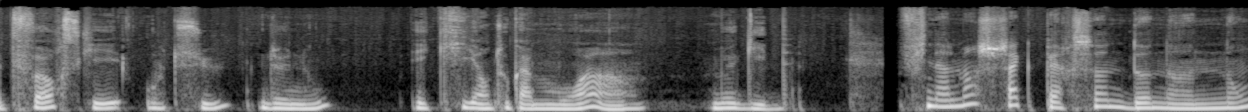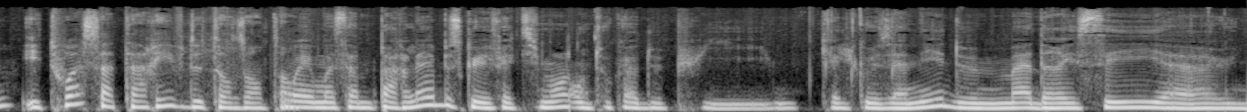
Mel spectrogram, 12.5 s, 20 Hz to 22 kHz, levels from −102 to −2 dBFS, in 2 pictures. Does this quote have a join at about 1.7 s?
no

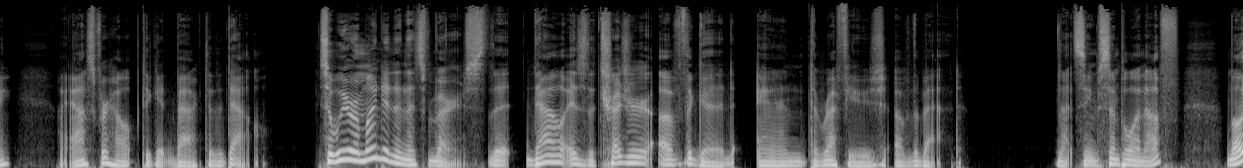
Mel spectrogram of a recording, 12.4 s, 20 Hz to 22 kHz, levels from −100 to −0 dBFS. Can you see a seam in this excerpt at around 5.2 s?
yes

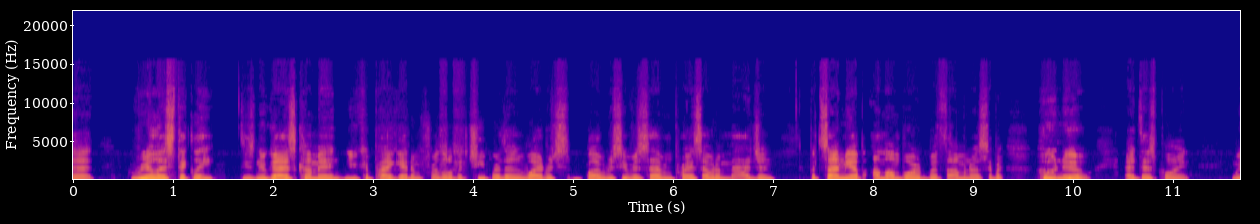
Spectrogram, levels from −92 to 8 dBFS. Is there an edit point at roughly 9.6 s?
no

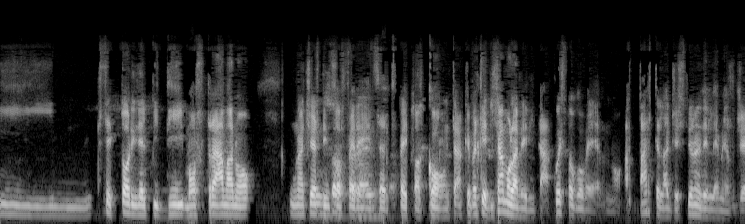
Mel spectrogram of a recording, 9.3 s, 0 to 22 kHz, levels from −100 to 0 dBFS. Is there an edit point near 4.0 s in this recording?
no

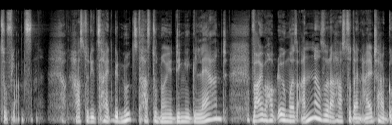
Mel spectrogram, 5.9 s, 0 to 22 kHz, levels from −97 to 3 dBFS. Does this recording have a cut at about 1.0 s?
yes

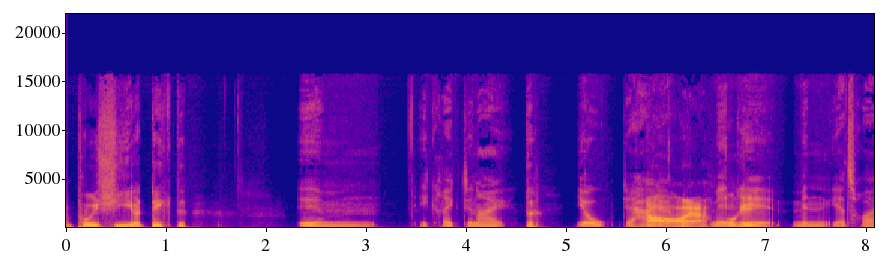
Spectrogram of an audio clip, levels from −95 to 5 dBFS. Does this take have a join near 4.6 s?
yes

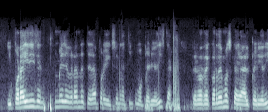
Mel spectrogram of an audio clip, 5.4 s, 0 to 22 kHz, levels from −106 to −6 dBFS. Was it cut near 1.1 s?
yes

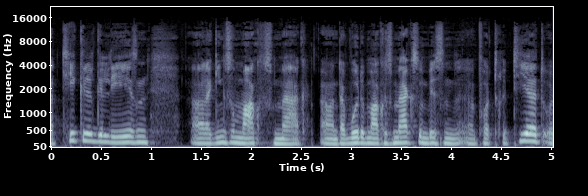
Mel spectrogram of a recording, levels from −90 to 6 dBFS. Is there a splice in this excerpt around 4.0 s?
no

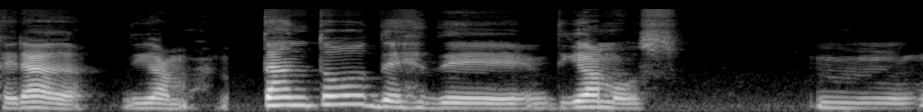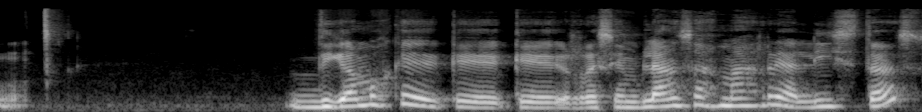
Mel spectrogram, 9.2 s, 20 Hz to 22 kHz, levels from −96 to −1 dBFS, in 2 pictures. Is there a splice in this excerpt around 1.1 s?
yes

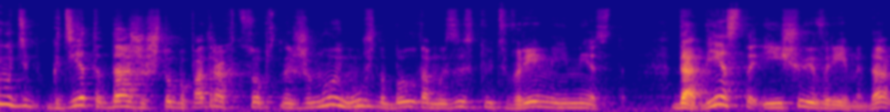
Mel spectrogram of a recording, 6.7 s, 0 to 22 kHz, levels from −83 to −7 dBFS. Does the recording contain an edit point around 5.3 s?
no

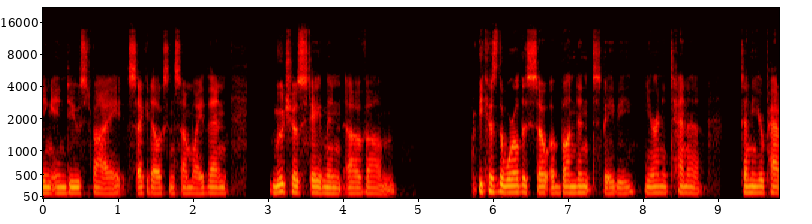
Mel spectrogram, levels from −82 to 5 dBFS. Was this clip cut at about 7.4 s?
yes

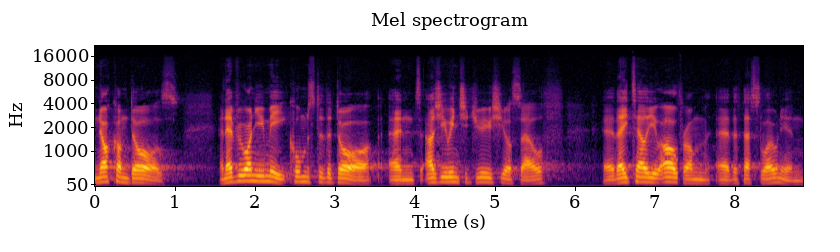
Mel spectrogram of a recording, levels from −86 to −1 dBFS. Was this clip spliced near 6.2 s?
yes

